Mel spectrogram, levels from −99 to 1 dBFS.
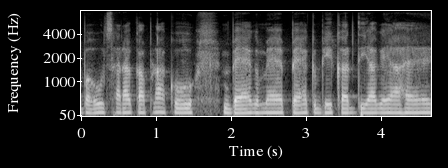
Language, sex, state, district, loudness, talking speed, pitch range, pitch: Hindi, male, Jharkhand, Deoghar, -19 LUFS, 155 wpm, 120-125 Hz, 120 Hz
